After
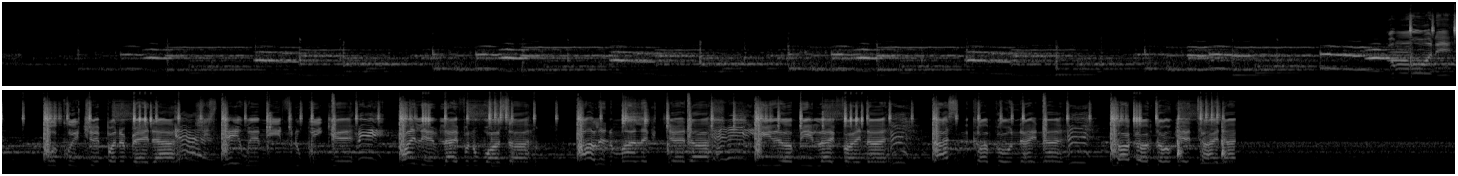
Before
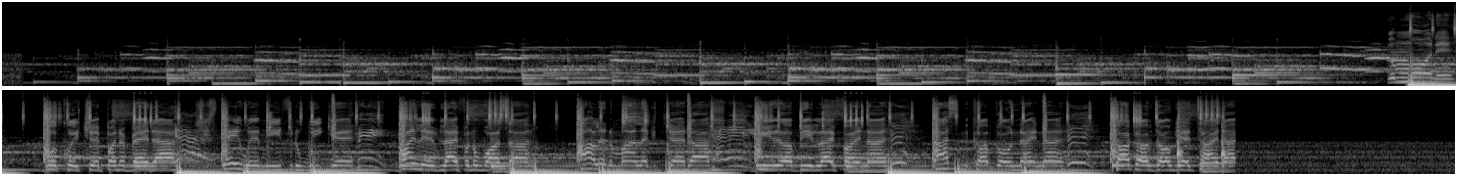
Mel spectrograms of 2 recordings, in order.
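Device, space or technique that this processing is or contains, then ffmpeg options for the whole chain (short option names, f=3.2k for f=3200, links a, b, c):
headphones lying on a table: -af "highpass=f=1.4k:w=0.5412,highpass=f=1.4k:w=1.3066,equalizer=f=5.2k:t=o:w=0.23:g=8,volume=-2.5dB"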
